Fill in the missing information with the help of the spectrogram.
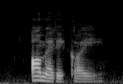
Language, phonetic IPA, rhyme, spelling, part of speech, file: Hungarian, [ˈɒmɛrikɒji], -ji, amerikai, adjective / noun, Hu-amerikai.ogg
- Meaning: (adjective) 1. American (of, from, or pertaining to the Americas) 2. American (of, from, or pertaining to the United States of America, its people or its culture)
